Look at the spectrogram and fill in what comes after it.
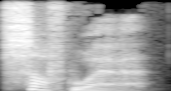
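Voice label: "software", British English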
